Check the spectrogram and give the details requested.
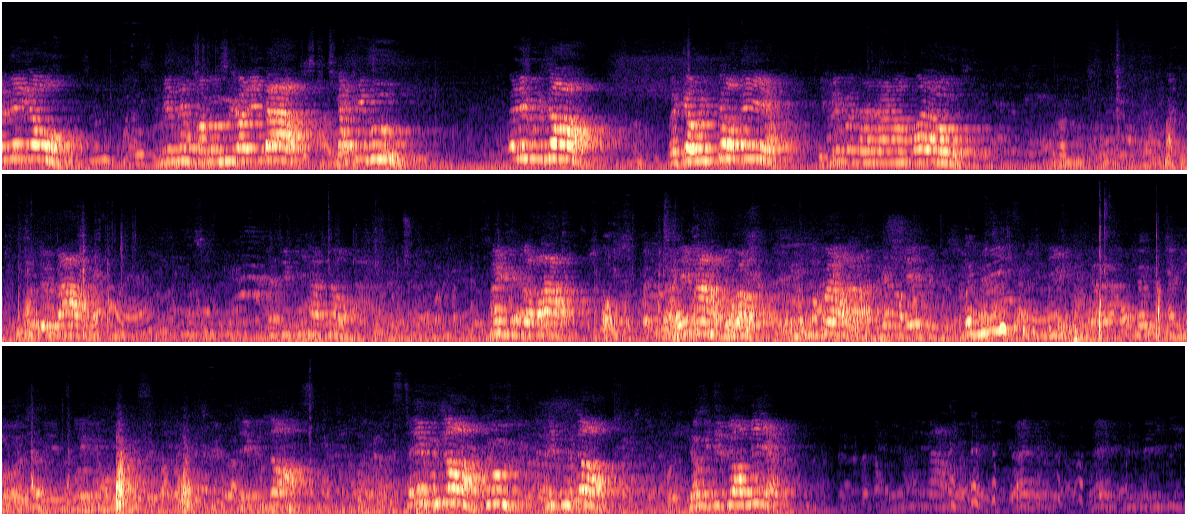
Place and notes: Lodève, France - y en a marre du jazz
